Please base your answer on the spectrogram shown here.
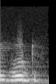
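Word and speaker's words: would: फिर है when you request you से वुड you help me to read this, तो एल इसमें भी साइलेंट है।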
